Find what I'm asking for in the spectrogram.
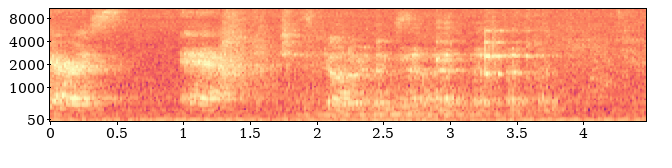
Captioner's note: laughter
